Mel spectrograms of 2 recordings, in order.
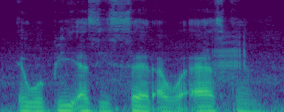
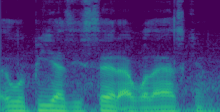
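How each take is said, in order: First: The line is read more slowly. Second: The line is read quickly. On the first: The speaker calls it right. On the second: The speaker calls it wrong.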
